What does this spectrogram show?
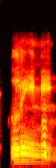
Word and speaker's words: Leanie: I love Lynn. I love Lynn. I keep saying her name wrong. I keep saying her Leanie. name wrong. Leanie, got it.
